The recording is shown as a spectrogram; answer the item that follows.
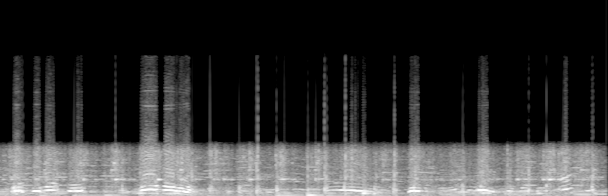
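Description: Live traditional Andean fiesta music with a shaken rattle keeping the rhythm over stepping bass notes, and voices calling out in rising-and-falling shouts over it.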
